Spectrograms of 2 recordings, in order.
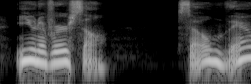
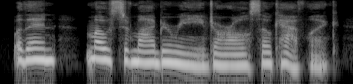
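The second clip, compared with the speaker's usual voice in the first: lower-pitched, measured priest; 4 semitones lower than usual. Acted. Priest arranging burial with a widow, low and measured. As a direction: speak as a priest explaining arrangements.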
